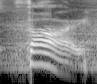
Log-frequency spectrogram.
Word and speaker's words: thigh: E Theta e one you're not getting that when you're saying Tha but it's thigh thigh okay you're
